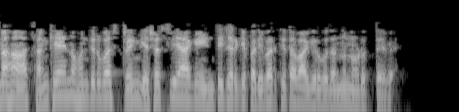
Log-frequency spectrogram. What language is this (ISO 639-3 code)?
kan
